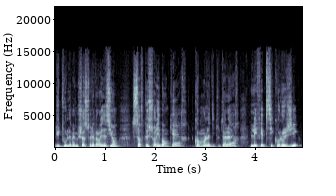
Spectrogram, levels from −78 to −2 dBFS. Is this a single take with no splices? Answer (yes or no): yes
